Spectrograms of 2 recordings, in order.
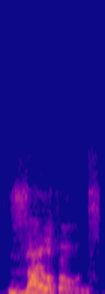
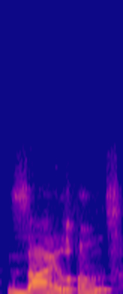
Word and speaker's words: xylophone: this case it is xylophones xylophone xylophone and practice pronouncing that at home so here it sounds kind of like a z something sounds like a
